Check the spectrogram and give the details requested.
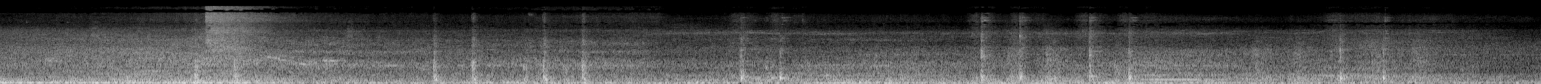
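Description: Diesel train moving with a steady low rumble, its wheels clicking over rail joints. A loud hiss sounds about two seconds in, and the train gets a little quieter near the end.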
